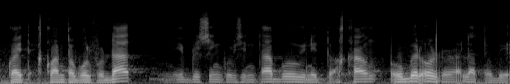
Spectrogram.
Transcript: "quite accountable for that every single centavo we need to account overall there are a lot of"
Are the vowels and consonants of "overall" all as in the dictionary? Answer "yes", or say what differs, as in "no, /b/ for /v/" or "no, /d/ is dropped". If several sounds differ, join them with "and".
no, /b/ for /v/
